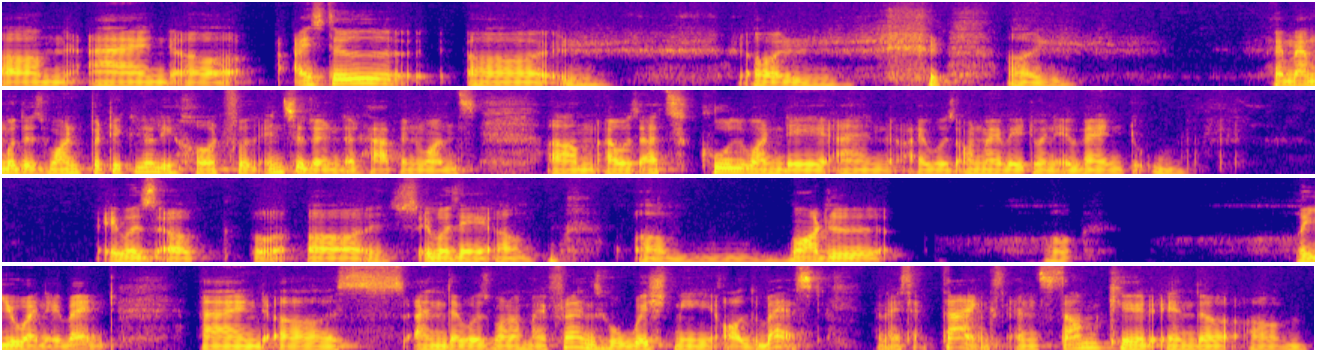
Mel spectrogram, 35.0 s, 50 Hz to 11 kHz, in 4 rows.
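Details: Stuttering with blocks and repeated fillers in an adult man, a PhD student in speech therapy, stuttering since age 3 to 3.5; his parents are unsure whether onset was linked to a childhood fright.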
